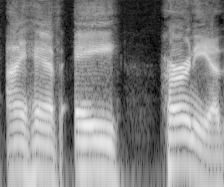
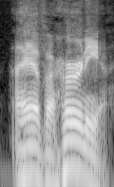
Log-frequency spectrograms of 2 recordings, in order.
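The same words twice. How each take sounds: First: The article a is said apart from hernia. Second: The article a runs into hernia as one word. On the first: "they don't say I have a hernia" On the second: "that sounds like a hernia"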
